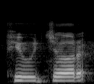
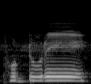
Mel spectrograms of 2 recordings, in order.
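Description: First: The ending is said as 'cher'. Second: The ending is said as 'too-reh'. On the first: The speaker calls it right. "TUREला चर म्हणून" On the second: The speaker calls it wrong. "असं ना वाचता"

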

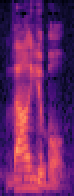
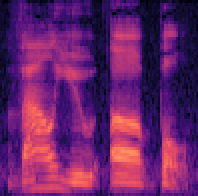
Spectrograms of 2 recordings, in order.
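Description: First: It is said quickly with syllables squeezed together. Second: Every syllable is said slowly and fully. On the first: "when a native English speaker says valuable very quickly" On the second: "you don't hear valuable"

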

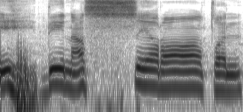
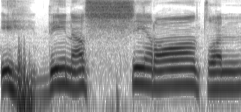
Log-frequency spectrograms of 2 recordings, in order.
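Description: Both takes have the same delivery.

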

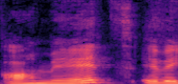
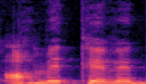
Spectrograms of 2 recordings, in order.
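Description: First: The two words are kept apart without linking. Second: The final t runs into the next vowel. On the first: The speaker calls it right. "Özneden sonra virgül getirilmiş" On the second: The speaker calls it wrong.

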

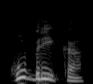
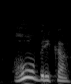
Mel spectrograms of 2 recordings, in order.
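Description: First: The stress is on the second syllable. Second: The stress is on the first syllable. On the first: The speaker calls it right. "Qual é o correto?" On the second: The speaker calls it wrong. "forma incorreta"

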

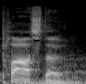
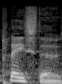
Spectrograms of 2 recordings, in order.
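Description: First: The name is said the local East London way. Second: The name is said like a train announcement. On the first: The speaker is a real East Londoner. "if you're really from East London, you say Plasto" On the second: This is how outsiders and announcements say it. "on the trains, you hear, welcome to Plasto sometimes"

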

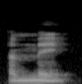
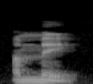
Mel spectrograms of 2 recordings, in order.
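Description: Both takes have the same delivery.

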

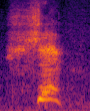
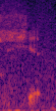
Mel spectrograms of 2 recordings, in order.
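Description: First: It is said forcefully in a Japanese accent. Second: It is said in a plain English accent. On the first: "He says shit, it's shit!" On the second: "I say shit"

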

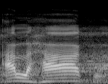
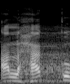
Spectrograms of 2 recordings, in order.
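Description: First: The vowel is stretched for one beat. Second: The k is doubled and the vowel is short. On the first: The speaker calls it right. "এখানে এক আলিফ আমরা টেনে পড়বো" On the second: The speaker calls it wrong. "আল হাক্কু বললে হবে না"

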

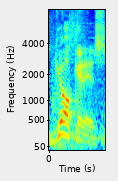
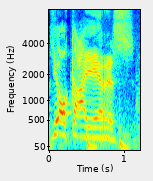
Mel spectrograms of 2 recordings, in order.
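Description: First: The name begins with a hard G sound. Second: The name begins with a soft Y sound. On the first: This is how the player's name really goes. The speaker calls it right. "The guy is, is Gyokeres" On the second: This is how someone else habitually says it. The speaker calls it wrong. "It's not Yokaeres"

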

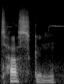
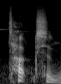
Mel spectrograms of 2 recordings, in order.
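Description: First: The middle has an s followed by k. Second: The middle has an s sound with no k. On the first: The speaker calls it wrong. "not Tuscan. I've been calling it the wrong name" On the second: The speaker calls it right. "it's Tucson"

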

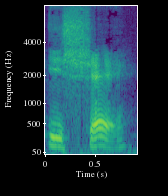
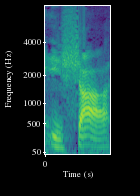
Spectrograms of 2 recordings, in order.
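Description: First: The word ends with an 'eh' vowel. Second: The word ends with an 'ah' vowel. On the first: It means an offering of fire. "If you say Ishe, it means offering of fire" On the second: It means woman. "If you say Isha, it means woman"

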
